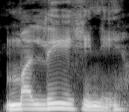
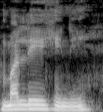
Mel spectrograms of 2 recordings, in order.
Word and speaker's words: malihini: say mispronunciation but yeah a lot of people think there's a actual a after the the L but it's I so it's going to be Malini Malini Malini yeah there you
